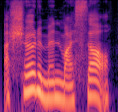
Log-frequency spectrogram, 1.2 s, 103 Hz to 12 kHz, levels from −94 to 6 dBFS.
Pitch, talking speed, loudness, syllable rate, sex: 205 Hz, 255 wpm, -16 LUFS, 6.7 syllables/s, female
